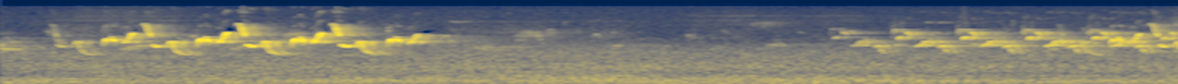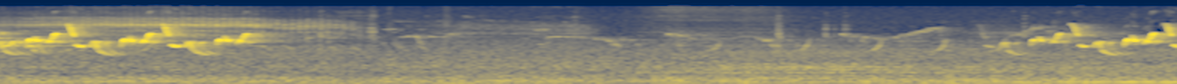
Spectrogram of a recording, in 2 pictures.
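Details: A very vocal Carolina wren (Thryothorus ludovicianus), called "he" by its observer, sings in the late afternoon: loud, rolling bursts of rapidly repeated ringing phrases, three bursts over about twelve seconds, over a soft low hum.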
